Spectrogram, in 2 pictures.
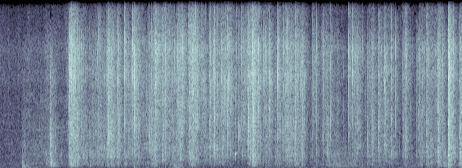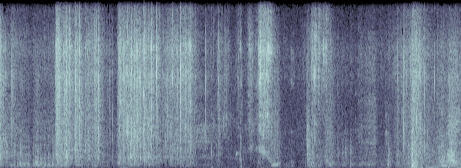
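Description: Plastic chip bag crinkling and rustling in irregular bursts as it is handled and pulled open.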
